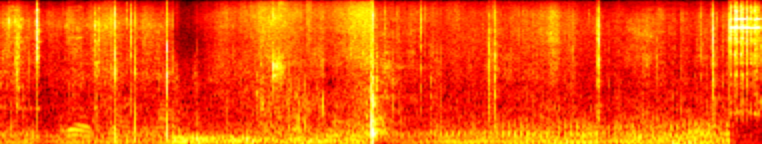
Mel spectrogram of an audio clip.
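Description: Metal parts of a grenade launcher click and clack as it is loaded.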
